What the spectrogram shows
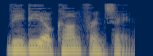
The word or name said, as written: Videoconferencing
